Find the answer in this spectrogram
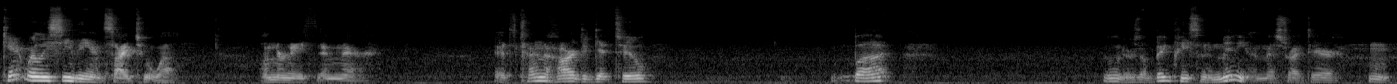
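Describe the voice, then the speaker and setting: A man chatting casually while he paints a miniature, rambling and self-deprecating, with a dry, froggy throat that he keeps clearing. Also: medium pitch, very animated, takes it slowly, long pauses, a little hiss or hum. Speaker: mini painting streamer.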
